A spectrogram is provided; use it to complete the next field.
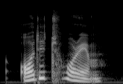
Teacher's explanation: note that in the english word the second strongest syllable is two syllables away from the main stress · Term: secondary stress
